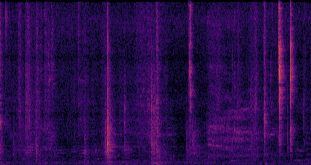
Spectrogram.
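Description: Oven door and a metal baking pan with a wire rack being handled with oven mitts: a few separate knocks and clacks, with several quick ones near the end as the pan is lifted out of the oven.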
